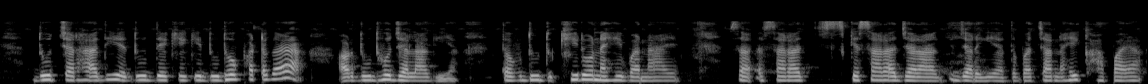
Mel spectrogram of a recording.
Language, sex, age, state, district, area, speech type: Hindi, female, 30-45, Bihar, Samastipur, rural, spontaneous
